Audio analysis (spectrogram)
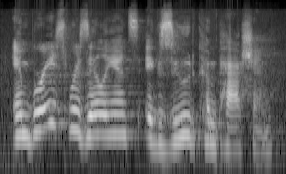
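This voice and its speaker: A woman speaks at a moderate pace with a non-native accent, her pitch high and her intonation lively. Noticeable background noise runs through the clip. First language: not Arabic. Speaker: community speaker at mosque banquet. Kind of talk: banquet speech. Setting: banquet hall with audience. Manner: halting, self-correcting.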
